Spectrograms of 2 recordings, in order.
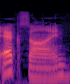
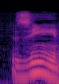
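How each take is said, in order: First: It does not rhyme with 'magazine'. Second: It rhymes with the end of 'magazine'. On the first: This is the speaker's own habitual way of saying it. The speaker calls it wrong. "I call it Xine" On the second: This is the official way to say the name. The speaker calls it right. "the correct pronunciation is Zine, as in Max Zine without the M A"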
